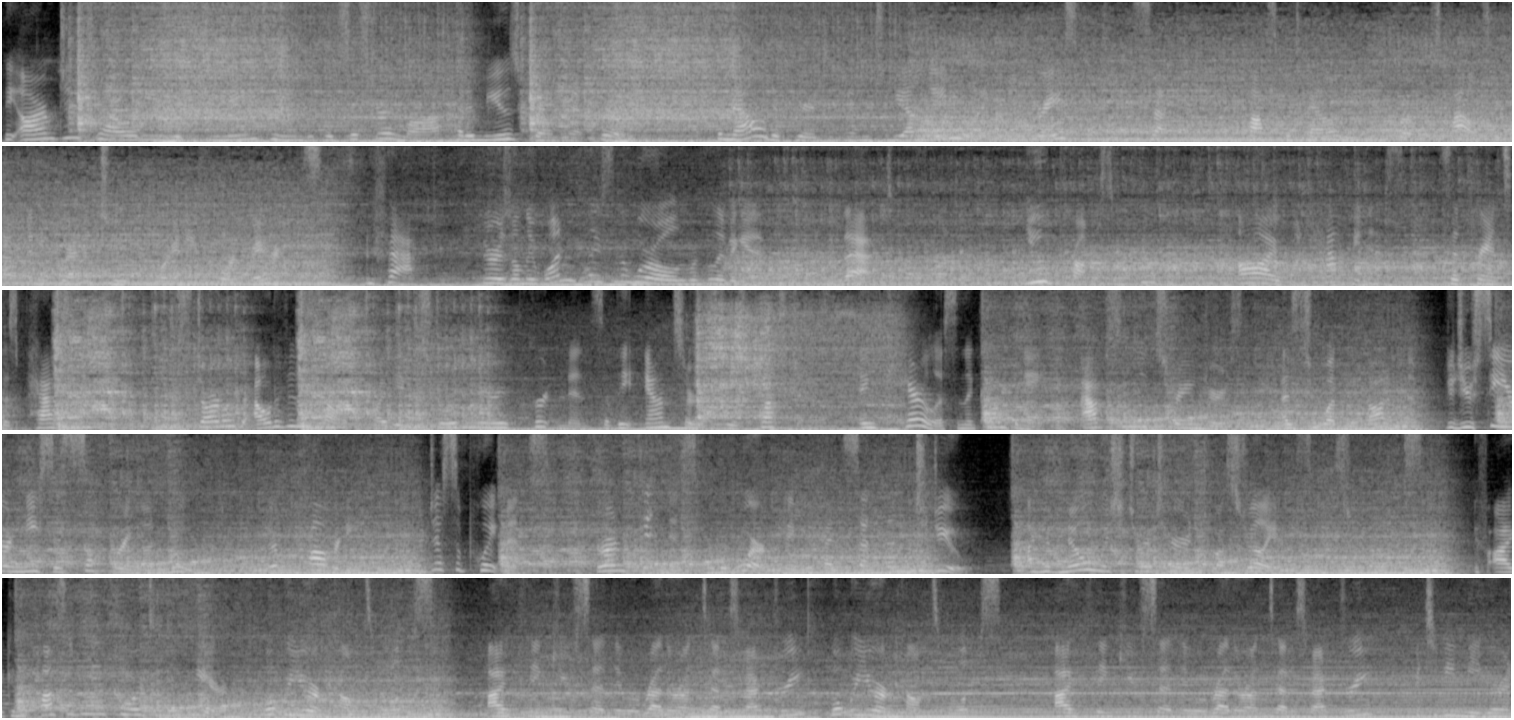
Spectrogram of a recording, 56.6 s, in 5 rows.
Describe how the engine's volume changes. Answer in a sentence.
The loudness of the engine stays about the same.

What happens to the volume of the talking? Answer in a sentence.
The volume of the talking stays about the same.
